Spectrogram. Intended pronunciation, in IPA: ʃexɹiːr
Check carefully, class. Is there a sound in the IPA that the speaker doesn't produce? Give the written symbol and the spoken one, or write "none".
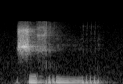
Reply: ɹ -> r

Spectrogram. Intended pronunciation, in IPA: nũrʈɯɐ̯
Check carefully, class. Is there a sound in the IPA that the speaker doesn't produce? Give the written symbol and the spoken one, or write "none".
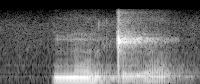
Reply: none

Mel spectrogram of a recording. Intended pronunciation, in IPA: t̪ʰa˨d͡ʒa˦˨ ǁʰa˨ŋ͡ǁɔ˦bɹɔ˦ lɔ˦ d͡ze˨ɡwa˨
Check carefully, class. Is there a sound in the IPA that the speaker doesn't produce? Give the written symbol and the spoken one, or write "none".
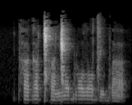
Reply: d͡ʒ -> ɡ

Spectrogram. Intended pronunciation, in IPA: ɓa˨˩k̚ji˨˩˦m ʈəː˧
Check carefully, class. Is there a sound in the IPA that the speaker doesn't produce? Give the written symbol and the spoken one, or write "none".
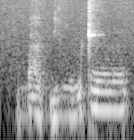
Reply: none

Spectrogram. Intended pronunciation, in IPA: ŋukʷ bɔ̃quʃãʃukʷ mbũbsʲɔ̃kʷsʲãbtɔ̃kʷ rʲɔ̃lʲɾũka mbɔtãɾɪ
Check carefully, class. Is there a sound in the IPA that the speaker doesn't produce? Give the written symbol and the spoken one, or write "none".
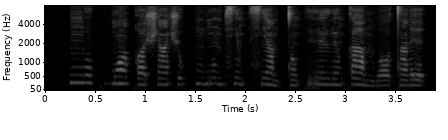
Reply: none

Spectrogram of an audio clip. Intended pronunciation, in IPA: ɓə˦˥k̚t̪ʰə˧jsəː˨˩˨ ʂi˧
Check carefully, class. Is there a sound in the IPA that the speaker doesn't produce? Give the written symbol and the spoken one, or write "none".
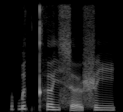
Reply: none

